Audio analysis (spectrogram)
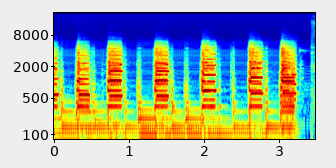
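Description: A riff on a distorted electric guitar with the volume and tone knobs rolled down for a muffled, darker sound: rhythmic chord stabs alternating with lower palm-muted notes, clear and close, no talking.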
